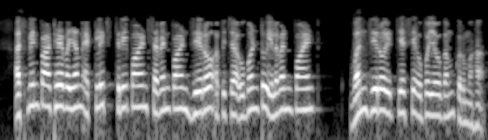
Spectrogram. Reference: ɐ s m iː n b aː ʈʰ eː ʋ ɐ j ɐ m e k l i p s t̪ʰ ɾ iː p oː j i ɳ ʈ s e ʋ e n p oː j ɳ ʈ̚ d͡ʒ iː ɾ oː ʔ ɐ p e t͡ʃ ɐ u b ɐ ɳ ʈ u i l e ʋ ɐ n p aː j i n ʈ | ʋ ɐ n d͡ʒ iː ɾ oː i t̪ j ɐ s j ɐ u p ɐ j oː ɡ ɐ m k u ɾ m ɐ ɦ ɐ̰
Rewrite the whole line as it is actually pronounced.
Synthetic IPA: ɐ s m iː n p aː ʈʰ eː ʋ ɐ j ɐ m e k l i p s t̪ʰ ɾ iː p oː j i ɳ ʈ s e ʋ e n p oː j ɳ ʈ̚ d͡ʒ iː ɾ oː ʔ ɐ p i t͡ʃ ɐ u b ɐ ɳ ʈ u i l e ʋ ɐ n p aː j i ɳ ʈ | ʋ ɐ n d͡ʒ iː ɾ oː i t̪ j ɐ s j ɐ u p ɐ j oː ɡ ɐ m k u ɾ m ɐ ɦ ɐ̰

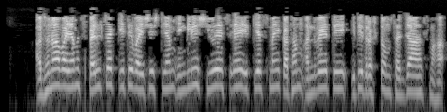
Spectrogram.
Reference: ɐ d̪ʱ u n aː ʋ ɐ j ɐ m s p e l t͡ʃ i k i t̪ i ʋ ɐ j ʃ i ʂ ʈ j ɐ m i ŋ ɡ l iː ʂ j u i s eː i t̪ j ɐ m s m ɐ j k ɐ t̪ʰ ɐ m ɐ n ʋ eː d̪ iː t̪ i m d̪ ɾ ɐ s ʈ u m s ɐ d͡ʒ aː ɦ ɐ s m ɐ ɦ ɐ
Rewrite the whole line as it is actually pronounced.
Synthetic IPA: ɐ d̪ʱ u n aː ʋ ɐ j ɐ m s p e l t͡ʃ e k i t̪ i ʋ ɐ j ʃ i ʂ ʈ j ɐ m i ŋ ɡ l iː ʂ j u e s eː i t̪ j ɐ s m ɐ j k ɐ t̪ʰ ɐ m ɐ n ʋ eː t̪ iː t̪ i d̪ ɾ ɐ ʂ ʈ u m s ɐ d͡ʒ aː ɦ ɐ s m ɐ ɦ ɐ

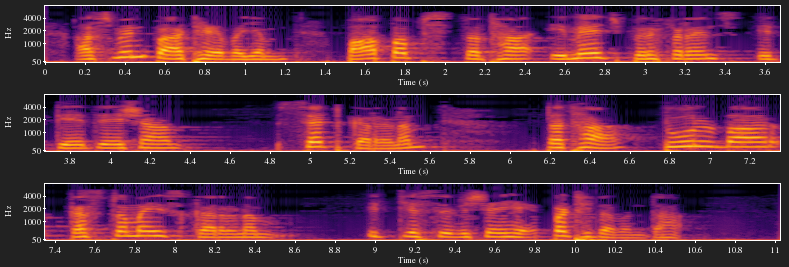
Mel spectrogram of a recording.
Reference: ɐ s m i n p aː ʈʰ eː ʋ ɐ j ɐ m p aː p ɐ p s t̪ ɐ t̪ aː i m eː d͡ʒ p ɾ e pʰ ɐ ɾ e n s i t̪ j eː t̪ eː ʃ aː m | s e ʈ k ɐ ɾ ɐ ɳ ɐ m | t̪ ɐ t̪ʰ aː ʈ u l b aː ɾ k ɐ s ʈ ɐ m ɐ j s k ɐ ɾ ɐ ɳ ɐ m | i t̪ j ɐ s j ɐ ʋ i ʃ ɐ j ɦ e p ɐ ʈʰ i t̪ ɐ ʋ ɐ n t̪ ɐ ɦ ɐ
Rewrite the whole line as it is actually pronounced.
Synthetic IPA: ɐ s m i n p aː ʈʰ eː ʋ ɐ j ɐ m p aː p ɐ p s t̪ ɐ t̪ʰ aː i m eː d͡ʒ p ɾ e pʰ ɐ ɾ e n s i t̪ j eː t̪ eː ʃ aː m | s e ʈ k ɐ ɾ ɐ ɳ ɐ m | t̪ ɐ t̪ʰ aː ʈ uː l b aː ɾ k ɐ s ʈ ɐ m ɐ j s k ɐ ɾ ɐ ɳ ɐ m | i t̪ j ɐ s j ɐ ʋ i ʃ ɐ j ɦ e p ɐ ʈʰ i t̪ ɐ ʋ ɐ n t̪ ɐ ɦ ɐ

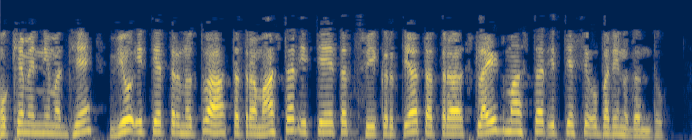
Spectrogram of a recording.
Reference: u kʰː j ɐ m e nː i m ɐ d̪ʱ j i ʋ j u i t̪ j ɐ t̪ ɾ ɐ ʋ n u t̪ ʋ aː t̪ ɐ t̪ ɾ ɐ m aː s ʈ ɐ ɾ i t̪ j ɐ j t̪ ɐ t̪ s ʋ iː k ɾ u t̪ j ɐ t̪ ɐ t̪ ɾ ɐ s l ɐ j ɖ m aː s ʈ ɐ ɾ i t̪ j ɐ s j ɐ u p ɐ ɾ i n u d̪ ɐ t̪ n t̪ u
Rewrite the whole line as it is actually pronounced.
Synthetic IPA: u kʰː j ɐ m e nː i m ɐ d̪ʱ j e ʋ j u i t̪ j ɐ t̪ ɾ ɐ n u t̪ ʋ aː t̪ ɐ t̪ ɾ ɐ m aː s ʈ ɐ ɾ i t̪ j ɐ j t̪ ɐ t̪ s ʋ iː k ɾ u t̪ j ɐ t̪ ɐ t̪ ɾ ɐ s l ɐ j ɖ m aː s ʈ ɐ ɾ i t̪ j ɐ s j ɐ u p ɐ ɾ i n u d̪ ɐ n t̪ u

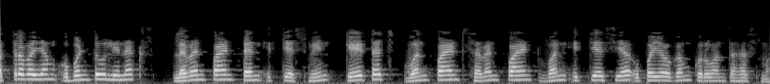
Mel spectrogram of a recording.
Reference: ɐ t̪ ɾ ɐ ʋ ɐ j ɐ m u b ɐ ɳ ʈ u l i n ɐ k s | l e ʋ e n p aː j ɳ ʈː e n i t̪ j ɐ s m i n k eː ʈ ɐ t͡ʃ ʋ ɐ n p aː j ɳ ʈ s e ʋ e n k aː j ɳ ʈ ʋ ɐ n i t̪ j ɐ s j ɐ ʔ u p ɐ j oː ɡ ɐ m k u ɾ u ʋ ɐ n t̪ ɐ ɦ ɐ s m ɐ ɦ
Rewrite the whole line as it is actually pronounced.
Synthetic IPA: ɐ t̪ ɾ ɐ ʋ ɐ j ɐ m u b ɐ ɳ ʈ u l i n ɐ k s | l e ʋ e n p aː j ɳ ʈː e n i t̪ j ɐ s m i n k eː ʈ ɐ t͡ʃ ʋ ɐ n p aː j ɳ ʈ s e ʋ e n p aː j ɳ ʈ ʋ ɐ n i t̪ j ɐ s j ɐ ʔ u p ɐ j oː ɡ ɐ m k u ɾ u ʋ ɐ n t̪ ɐ ɦ ɐ s m ɐ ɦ

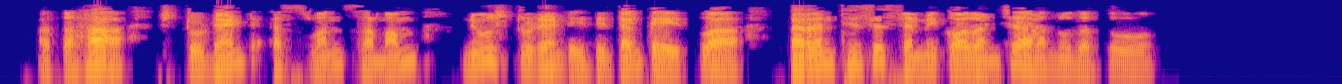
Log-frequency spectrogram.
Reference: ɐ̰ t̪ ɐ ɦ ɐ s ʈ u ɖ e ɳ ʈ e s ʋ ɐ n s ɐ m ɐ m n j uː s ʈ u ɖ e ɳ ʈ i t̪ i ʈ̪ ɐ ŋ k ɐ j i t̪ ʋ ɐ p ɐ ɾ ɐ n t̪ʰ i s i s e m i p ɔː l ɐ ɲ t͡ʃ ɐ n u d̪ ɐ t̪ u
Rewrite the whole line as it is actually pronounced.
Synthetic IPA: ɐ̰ t̪ ɐ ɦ ɐ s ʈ u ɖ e ɳ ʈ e s ʋ ɐ n s ɐ m ɐ m n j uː s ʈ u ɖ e ɳ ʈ i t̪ i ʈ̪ ɐ ŋ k ɐ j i t̪ ʋ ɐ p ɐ ɾ ɐ n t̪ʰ i s i s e m i k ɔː l ɐ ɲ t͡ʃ ɐ n u d̪ ɐ t̪ u

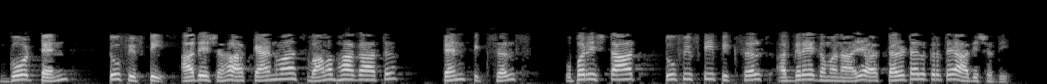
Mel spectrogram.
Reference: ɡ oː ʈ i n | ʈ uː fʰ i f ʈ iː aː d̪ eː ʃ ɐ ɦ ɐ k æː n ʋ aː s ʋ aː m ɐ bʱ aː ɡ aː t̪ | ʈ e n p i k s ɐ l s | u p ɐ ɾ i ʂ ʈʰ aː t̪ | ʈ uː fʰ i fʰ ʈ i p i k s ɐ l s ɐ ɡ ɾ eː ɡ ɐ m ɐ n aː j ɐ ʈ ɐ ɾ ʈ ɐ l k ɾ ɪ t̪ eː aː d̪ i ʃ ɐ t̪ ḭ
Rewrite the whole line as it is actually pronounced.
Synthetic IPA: ɡ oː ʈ e n | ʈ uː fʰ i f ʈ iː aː d̪ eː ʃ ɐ ɦ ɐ k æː n ʋ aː s ʋ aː m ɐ bʱ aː ɡ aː t̪ | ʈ e n p i k s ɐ l s | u p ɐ ɾ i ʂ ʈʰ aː t̪ | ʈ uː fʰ i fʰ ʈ i p i k s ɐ l s ɐ ɡ ɾ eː ɡ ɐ m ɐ n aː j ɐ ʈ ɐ ɾ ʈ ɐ l k ɾ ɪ t̪ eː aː d̪ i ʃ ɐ t̪ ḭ

